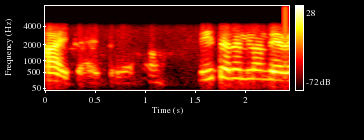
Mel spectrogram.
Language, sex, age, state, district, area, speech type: Kannada, female, 60+, Karnataka, Dakshina Kannada, rural, conversation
